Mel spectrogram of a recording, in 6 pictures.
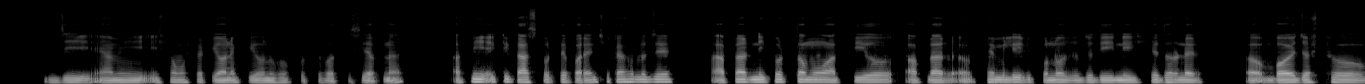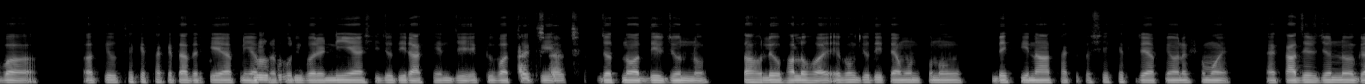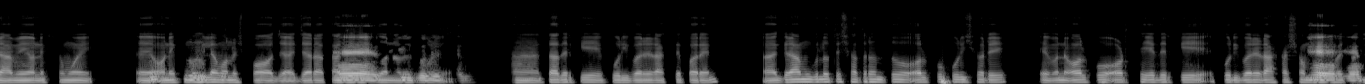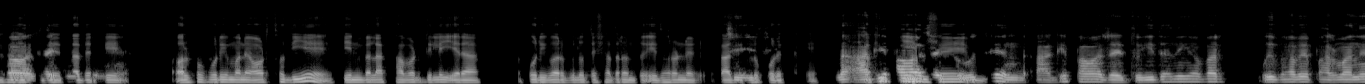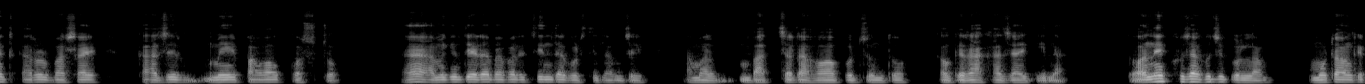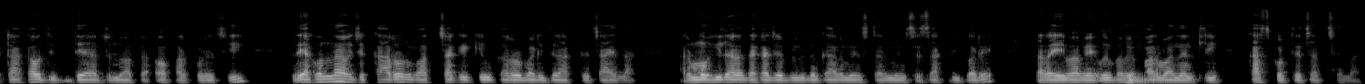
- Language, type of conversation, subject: Bengali, advice, নিজের যত্নের রুটিন শুরু করলেও তা নিয়মিতভাবে বজায় রাখতে আপনার কেন কঠিন মনে হয়?
- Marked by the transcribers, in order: other noise; in English: "permanent"; in English: "permanently"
